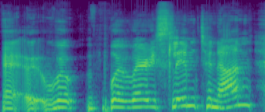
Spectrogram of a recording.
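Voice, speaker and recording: A woman speaks with a German accent in a bright, sharp tone. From Germany. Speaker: streamer. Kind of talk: live stream chat. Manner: halting.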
